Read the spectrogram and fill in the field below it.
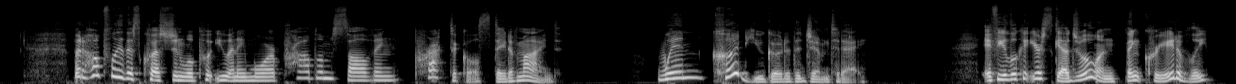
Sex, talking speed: female, 155 wpm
